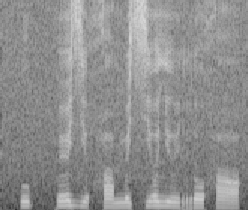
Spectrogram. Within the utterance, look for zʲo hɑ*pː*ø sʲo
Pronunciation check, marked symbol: incorrect: m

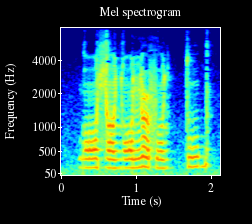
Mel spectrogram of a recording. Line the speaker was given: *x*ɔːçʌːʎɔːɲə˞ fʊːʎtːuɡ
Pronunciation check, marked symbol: incorrect: ɡ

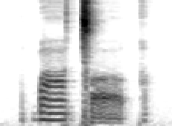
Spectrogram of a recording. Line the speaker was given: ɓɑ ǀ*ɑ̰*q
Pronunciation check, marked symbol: correct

